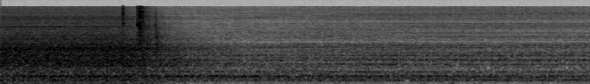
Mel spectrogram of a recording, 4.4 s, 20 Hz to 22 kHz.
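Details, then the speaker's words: Failed 3-year-old dehumidifier converted into a compressor and refrigerant experiment with a high-start-torque compressor, in a 62°F basement. Soft steady hiss and gurgle of refrigerant boiling normally in the evaporator while running, drawing 3.6 A, about 390 W. "hear the refrigerant boiling now the nice thing about a high start torque compressor you can shut it off and on as much as you want with the start cap and the start relay you don't have to wait for the system to equalize"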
